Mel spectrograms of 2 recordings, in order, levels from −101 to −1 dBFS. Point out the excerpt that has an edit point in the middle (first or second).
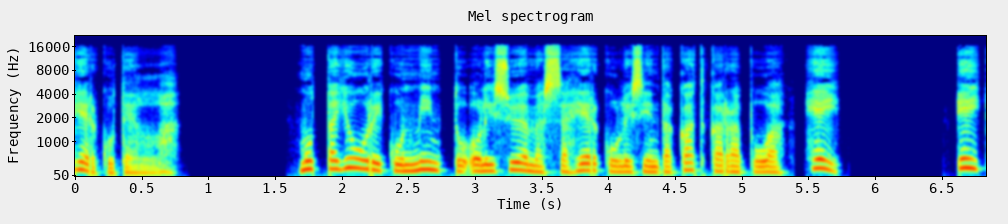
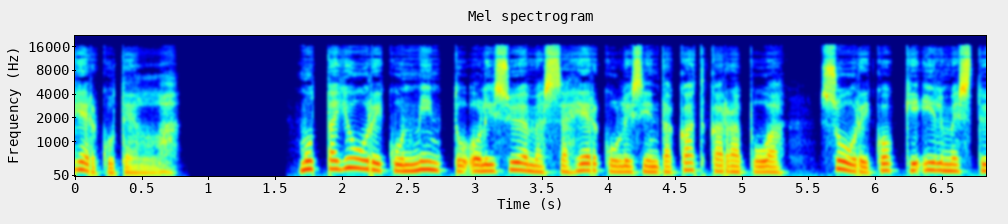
first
